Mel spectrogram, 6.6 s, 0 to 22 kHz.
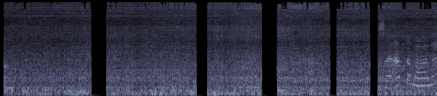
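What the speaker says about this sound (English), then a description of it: "Then I'm going to turn the pump on and I'm going to turn the emulsifier on." Pump and emulsifier running on an IOPAK 250L cooking system make a steady, broadband mechanical whir and rumble, cut by several brief dropouts.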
